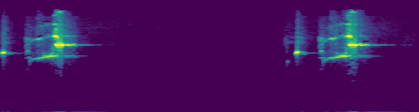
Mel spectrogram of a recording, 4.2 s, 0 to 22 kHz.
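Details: Goldfinch, parva subspecies, recorded 2015: two short, complex, twittering phrases mixing high whistles and lower buzzy notes, nearly three seconds apart, each starting with a brief chip.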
